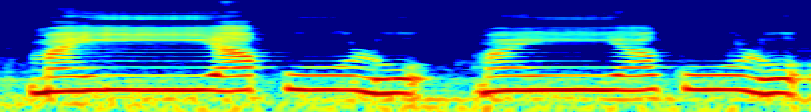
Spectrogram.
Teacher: nun mati bertemu dengan huruf ya. Maka dia itu harus diidgamkan mayya samar-samar kan. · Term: idgham bigunah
